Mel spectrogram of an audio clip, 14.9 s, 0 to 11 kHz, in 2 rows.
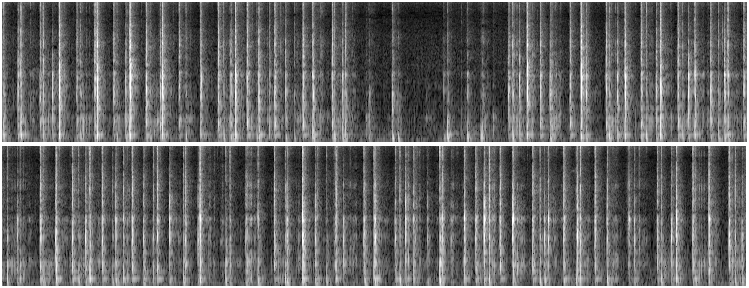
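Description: Fingertips quickly tap a small cardboard medicine cream box held in both hands, making a rapid stream of crisp, dry, typing-like clicks with almost no ring and a bright midrange tone near 1.4 kHz. The tapping stops briefly around four seconds in, then resumes at the same fast, steady pace.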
